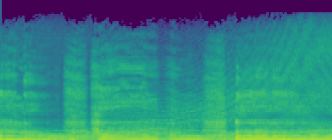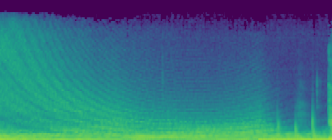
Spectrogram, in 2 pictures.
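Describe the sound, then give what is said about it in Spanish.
A song's instrumental opening plays loud and steady, layered harmonic tones and bright sustained notes with a pulsing low end, shifting to a heavier bass entry near the end. “Ah, perfecto, pues entonces vamos con música.”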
